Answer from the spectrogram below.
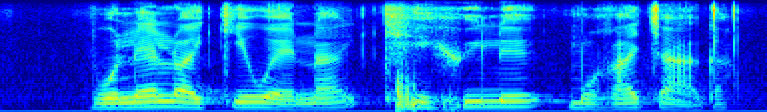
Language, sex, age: Northern Sotho, male, 18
